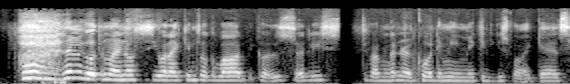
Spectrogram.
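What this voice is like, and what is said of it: Tired, low-energy voice. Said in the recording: “I don't have energy to talk for too long. I'm tired. Like my voice is tired.”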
